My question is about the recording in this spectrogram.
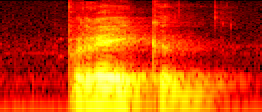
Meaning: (verb) 1. to preach 2. to sermonise, to lecture (to criticise verbally); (noun) plural of preek
- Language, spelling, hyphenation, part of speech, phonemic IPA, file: Dutch, preken, pre‧ken, verb / noun, /ˈpreː.kə(n)/, Nl-preken.ogg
